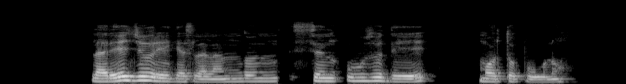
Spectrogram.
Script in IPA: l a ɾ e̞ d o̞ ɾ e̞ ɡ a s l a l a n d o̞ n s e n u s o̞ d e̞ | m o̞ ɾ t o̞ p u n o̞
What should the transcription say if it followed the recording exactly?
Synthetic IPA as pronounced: l a ɾ e̞ d͡ʒ o̞ ɾ e̞ ɡ a s l a l a n d o̞ n s e n u z o̞ d e̞ | m o̞ ɾ t o̞ p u n o̞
